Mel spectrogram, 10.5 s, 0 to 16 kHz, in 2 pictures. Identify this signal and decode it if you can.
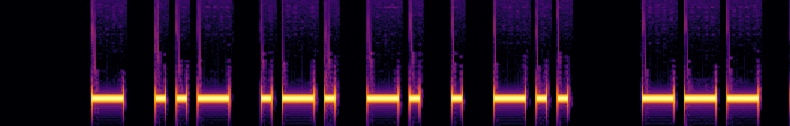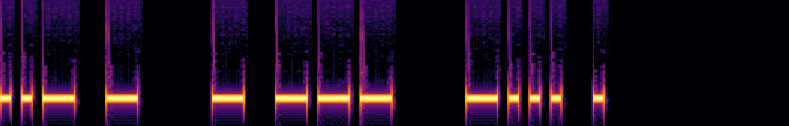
Morse code, heard as a keyed tone, about 17 wpm, 700 Hz. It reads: TURNED OUT TO BE
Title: Speed-Racing - Sets of 4 Words 17wpm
